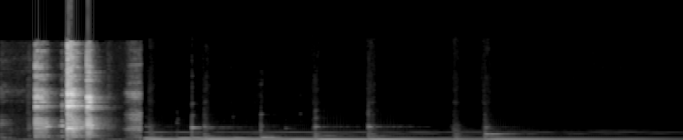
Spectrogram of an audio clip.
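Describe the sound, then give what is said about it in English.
Two or three quick, bright clinks of drinking glasses meeting in a toast ring out, then give way to low, steady sustained tones that drift slowly in pitch. “Should we clink again?”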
